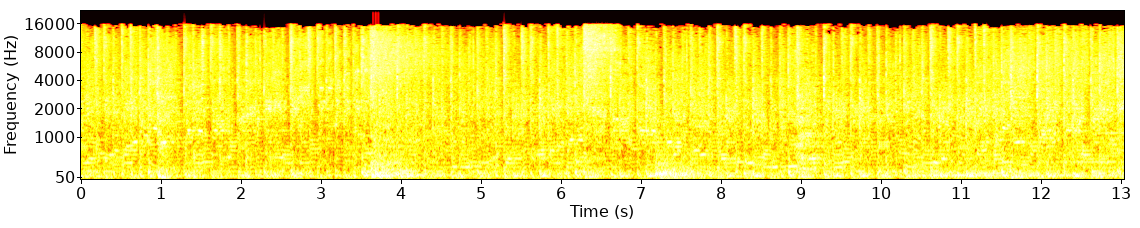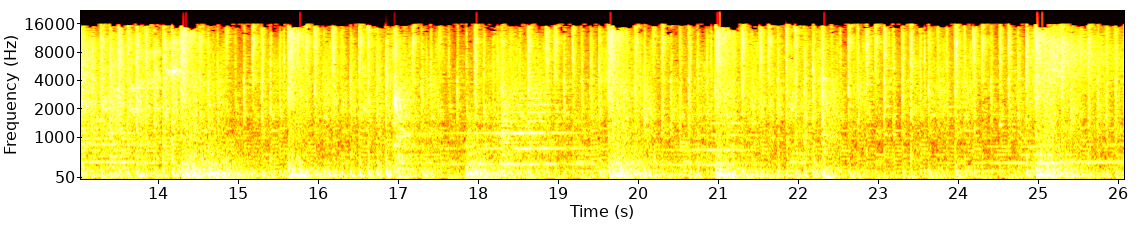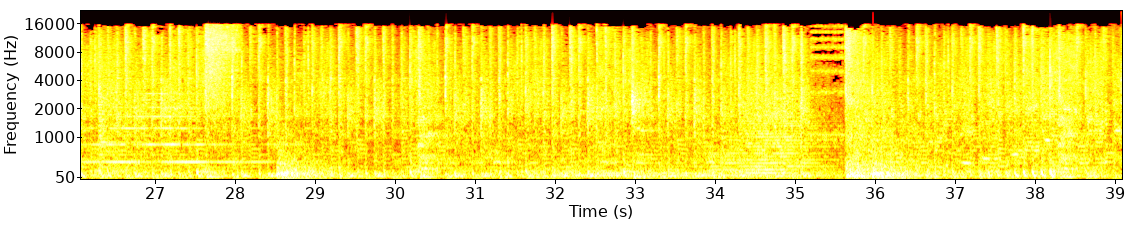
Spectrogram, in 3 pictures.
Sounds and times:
Soundtrack music: 0.0 - 39.0.

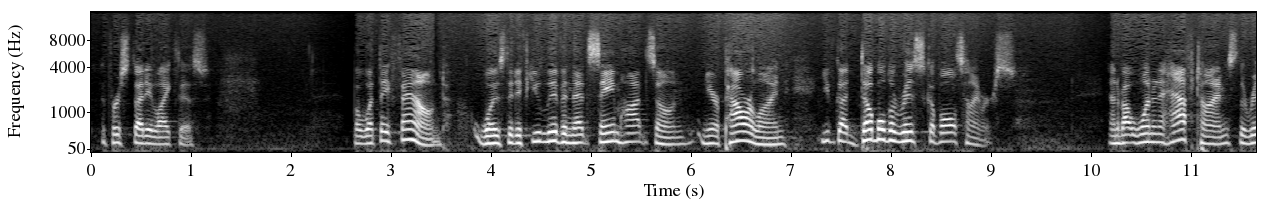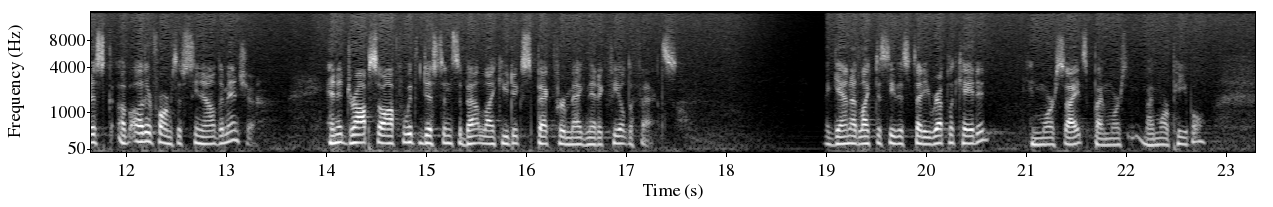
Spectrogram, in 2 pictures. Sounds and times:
Speech: 0.0 - 1.2, 2.6 - 9.3, 10.2 - 13.4, 14.0 - 17.6, 19.0 - 22.8.

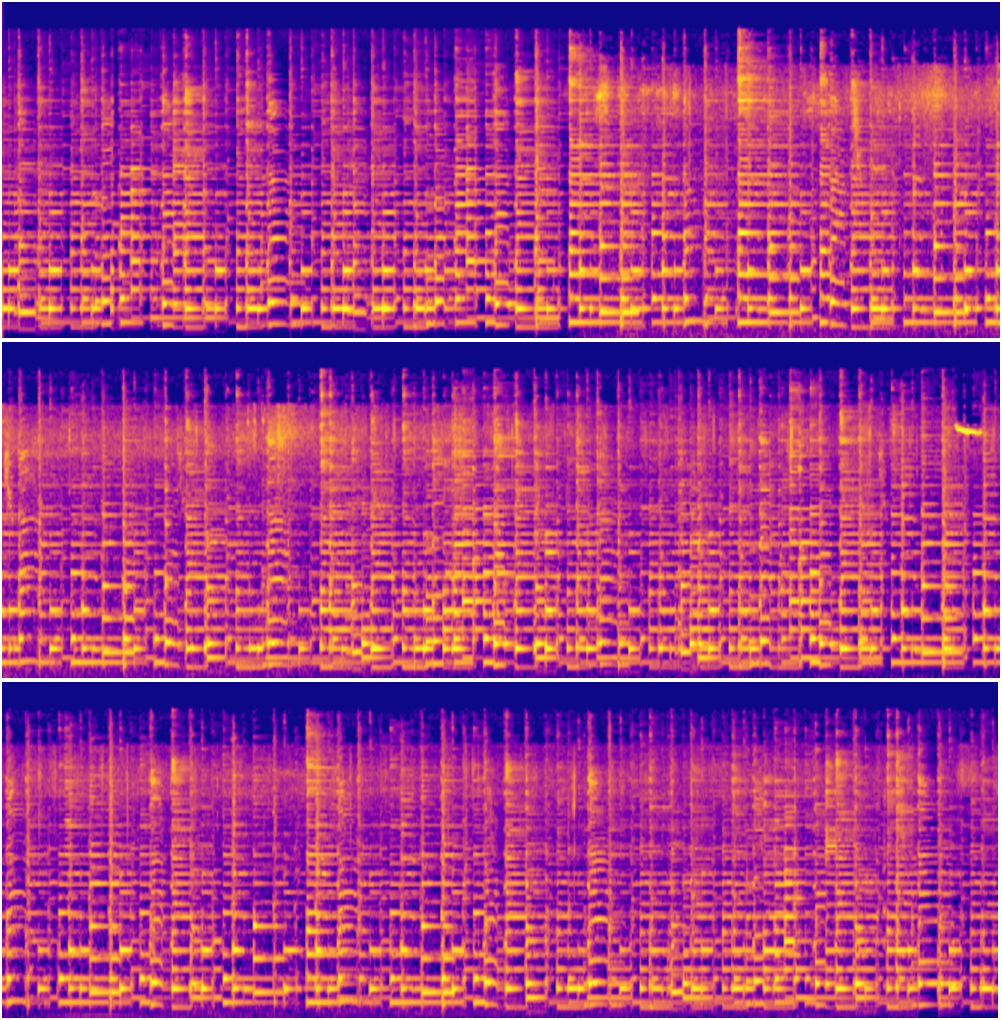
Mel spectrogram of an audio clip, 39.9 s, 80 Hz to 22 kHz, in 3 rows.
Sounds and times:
Music: 0.0 - 39.9.

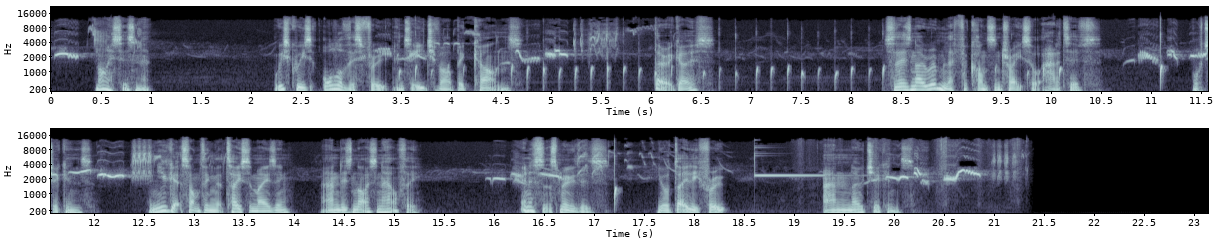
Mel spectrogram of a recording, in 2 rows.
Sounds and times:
Speech: 0.4 - 1.0, 2.2 - 4.8, 6.0 - 6.7, 8.3 - 10.5, 11.4 - 12.0, 12.6 - 15.3, 16.3 - 18.3, 19.3 - 20.2.

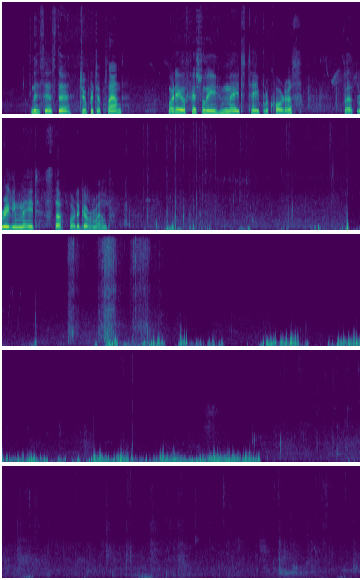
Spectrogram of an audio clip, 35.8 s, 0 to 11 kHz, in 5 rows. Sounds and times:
Rustling leaves: 0.0 - 35.8.

